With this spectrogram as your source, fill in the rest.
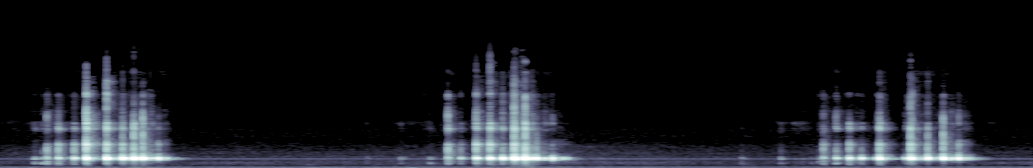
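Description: A wooden stick taps and rattles across the body of a hand-sized, carved, hollow wooden frog guiro with a ridged back. Three short bursts of quick, dry wooden clicks with a hollow mid-pitched knock and bright edges are separated by silence. Each click dies away almost instantly.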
